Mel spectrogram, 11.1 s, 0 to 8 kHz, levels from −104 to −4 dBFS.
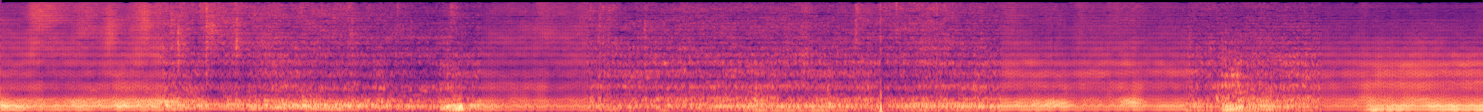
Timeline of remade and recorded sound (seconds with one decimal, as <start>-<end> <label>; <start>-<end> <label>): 0.0-1.2 remade; 1.2-3.6 recorded; 3.6-4.4 remade; 4.4-7.5 recorded; 7.5-8.9 remade; 8.9-9.9 recorded; 9.9-11.1 remade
